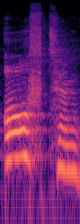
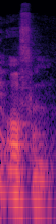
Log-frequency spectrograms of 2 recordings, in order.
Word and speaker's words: often: This is called… А often чи “offen” (pronunciation)? Often. Often, yes. We can say both – “offen”/often. Let’s say, modern English say often but “offen” is also possible.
